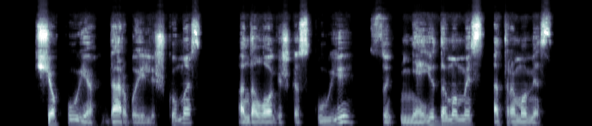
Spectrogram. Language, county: Lithuanian, Utena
